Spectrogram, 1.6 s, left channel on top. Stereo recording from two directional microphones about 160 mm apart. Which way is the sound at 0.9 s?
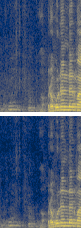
5° right (ahead or behind).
